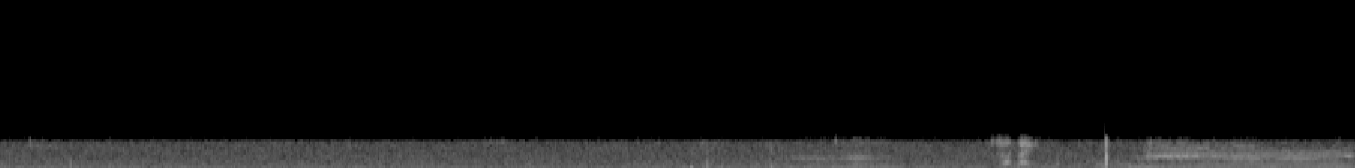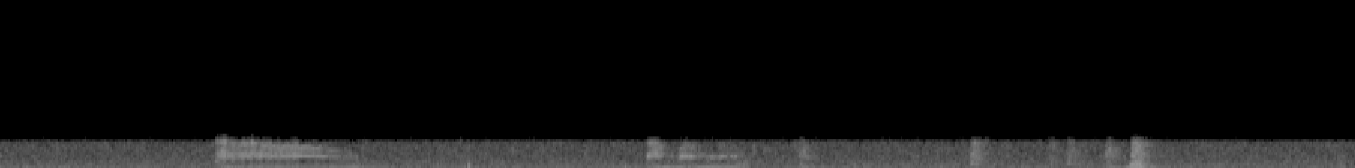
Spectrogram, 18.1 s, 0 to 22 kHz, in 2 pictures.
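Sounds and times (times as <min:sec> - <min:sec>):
cat meowing: 0:07.5 - 0:09.1, 0:10.5 - 0:11.5, 0:13.3 - 0:14.1.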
